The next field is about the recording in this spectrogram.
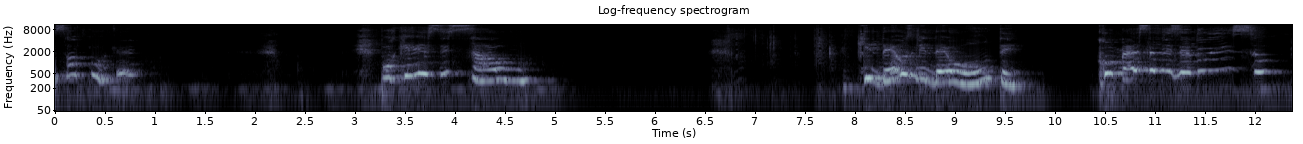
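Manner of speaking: crying with joy. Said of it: "Eu tô chorando de alegria".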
